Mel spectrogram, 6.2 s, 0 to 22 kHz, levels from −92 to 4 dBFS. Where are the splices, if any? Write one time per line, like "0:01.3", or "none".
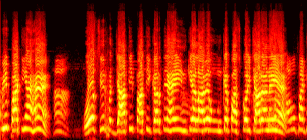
none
